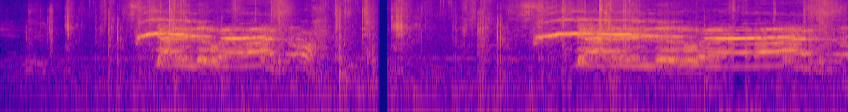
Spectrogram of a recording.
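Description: A person's voice giving two long, loud, strained cries, the first about a second and a half in and the second from about five seconds, each held and falling slightly in pitch at the end.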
